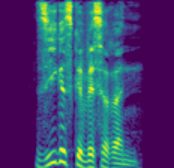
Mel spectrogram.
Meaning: inflection of siegesgewiss: 1. strong genitive masculine/neuter singular comparative degree 2. weak/mixed genitive/dative all-gender singular comparative degree
- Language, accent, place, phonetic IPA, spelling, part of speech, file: German, Germany, Berlin, [ˈziːɡəsɡəˌvɪsəʁən], siegesgewisseren, adjective, De-siegesgewisseren.ogg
